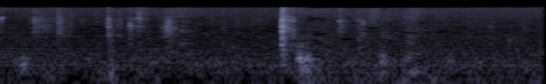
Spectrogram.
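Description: Faint computer keyboard typing: a few soft key taps in the first second or so, then one sharper click about two seconds in.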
